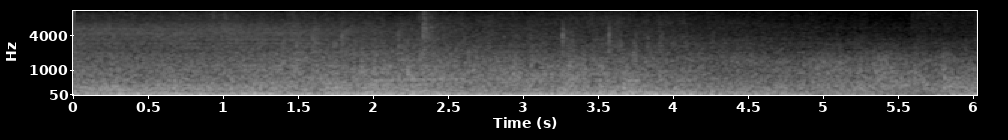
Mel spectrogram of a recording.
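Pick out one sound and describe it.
A spaceship engine rumbles deeply and steadily.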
